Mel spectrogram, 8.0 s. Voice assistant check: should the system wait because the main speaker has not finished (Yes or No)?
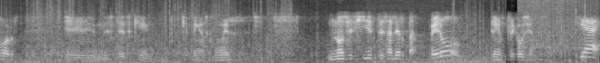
No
